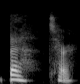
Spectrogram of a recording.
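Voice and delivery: "butter" slowly, with a soft uh in the first syllable. Shown as a demonstration. Teacher modelling the vowel for a learner, "butter" with a soft, slow uh. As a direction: say "butter" in two drawn-out parts, buh-ter. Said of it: "the O sound is softer".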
